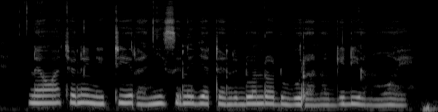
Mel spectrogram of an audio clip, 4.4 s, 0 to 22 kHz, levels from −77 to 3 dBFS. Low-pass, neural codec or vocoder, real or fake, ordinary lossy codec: none; none; real; none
